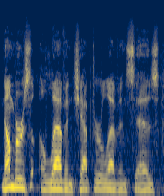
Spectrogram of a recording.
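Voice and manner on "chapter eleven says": ordinary delivery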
